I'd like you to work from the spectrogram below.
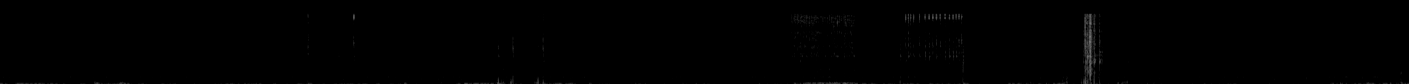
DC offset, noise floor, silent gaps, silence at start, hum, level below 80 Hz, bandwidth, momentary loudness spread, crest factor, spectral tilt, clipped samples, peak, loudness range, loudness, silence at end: under 0.1%; -75 dBFS; none; 0 s; none; -72 dBFS; 12 kHz; 27 LU; 40 dB; 0.5 dB/octave; under 0.1%; -14 dBFS; 23 LU; -44 LUFS; 0.05 s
